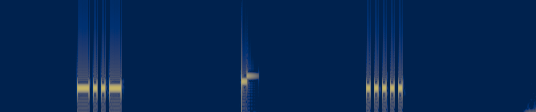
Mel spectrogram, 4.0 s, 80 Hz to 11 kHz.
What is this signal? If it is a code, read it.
Morse code, heard as a keyed tone, about 40 wpm, 700 Hz. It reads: X 5
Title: Single Character (Letter:Number:Punctuation:Prosign) 40wpm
